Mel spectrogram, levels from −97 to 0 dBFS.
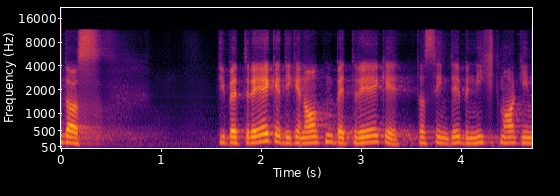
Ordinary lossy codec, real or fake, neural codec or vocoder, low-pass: none; fake; codec, 24 kHz, 0.5 kbps, DualCodec; none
